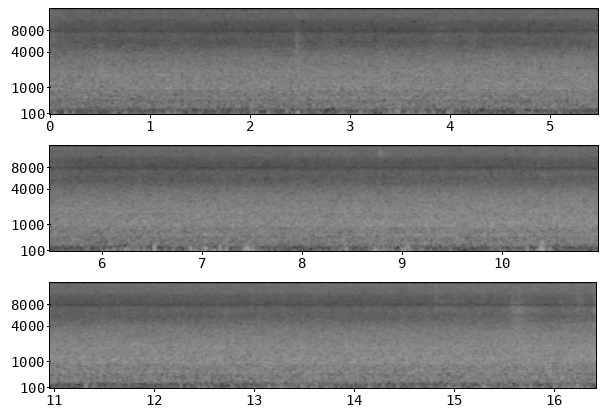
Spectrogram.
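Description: Quiet, steady background hiss with uneven low rumbling beneath it and a few faint soft bumps partway through.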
